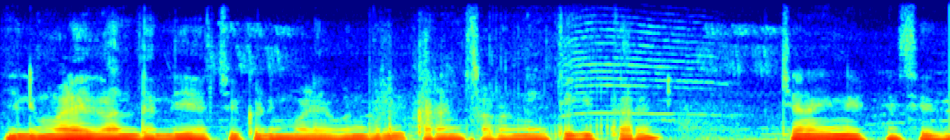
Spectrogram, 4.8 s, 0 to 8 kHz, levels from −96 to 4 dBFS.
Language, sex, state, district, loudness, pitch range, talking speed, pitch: Kannada, male, Karnataka, Koppal, -15 LUFS, 110-120 Hz, 140 wpm, 110 Hz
